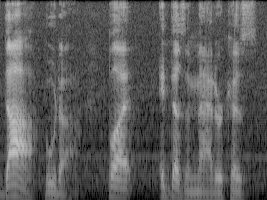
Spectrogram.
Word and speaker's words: Dabura: It's not Dabura. You don't enunciate the boo. It's Dabuda.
